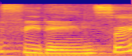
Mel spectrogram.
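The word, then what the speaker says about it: Firenze: morados vamos a ver Florencia que en italiano se dice firence esta trae colores como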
